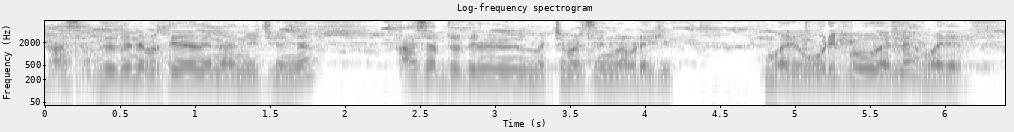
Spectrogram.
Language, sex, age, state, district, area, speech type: Malayalam, male, 45-60, Kerala, Alappuzha, rural, spontaneous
